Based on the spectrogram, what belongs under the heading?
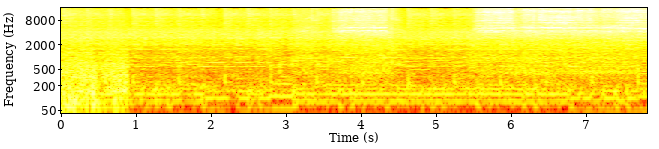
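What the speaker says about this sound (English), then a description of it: "I'm gonna cut some timber. It's a 8x2 timber, H3. It's a little bit hard timber, but yeah. Using my Dropzone Makita." A Makita drop saw slices through hard 8x2 H3 treated timber, a steady loud grinding and rubbing cut that starts with a short burst and runs continuously, with shifts in pitch as the blade works through the wood.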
